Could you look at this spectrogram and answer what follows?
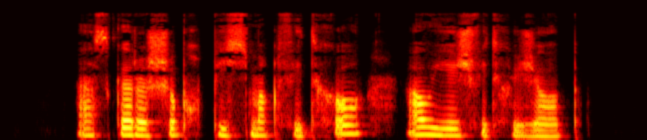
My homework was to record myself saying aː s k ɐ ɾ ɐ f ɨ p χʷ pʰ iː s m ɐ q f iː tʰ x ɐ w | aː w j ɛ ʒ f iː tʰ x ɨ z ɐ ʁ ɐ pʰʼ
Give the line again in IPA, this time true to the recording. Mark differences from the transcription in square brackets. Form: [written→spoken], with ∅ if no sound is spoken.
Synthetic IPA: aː s k ɐ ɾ ɐ [f→ʂ] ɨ p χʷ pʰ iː s m ɐ q f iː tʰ x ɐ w | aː w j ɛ ʒ f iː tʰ x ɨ [z→ʒ] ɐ ʁ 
